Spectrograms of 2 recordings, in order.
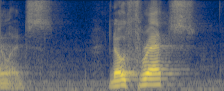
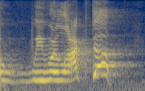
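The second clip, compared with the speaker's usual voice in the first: high, slow mock exasperation; incredulous protest; 14 semitones higher, slower than usual. Filmmaker protesting to the warden, high and incredulous. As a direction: plead your innocence in disbelief. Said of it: "I go".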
